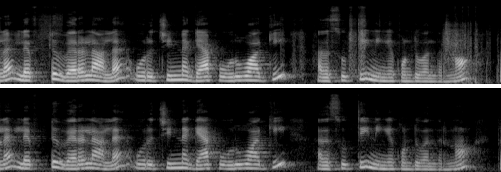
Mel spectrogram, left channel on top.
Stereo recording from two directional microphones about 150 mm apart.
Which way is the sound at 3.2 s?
10° left (ahead or behind).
